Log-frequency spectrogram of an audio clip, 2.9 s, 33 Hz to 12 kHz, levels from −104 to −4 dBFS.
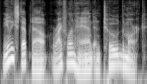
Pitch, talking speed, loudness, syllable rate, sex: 110 Hz, 205 wpm, -17 LUFS, 4.6 syllables/s, male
